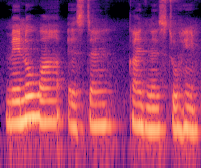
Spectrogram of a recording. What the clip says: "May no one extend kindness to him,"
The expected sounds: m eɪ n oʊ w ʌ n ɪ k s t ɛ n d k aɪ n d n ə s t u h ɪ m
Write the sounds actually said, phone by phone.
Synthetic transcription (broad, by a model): m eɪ n oʊ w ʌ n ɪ s t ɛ n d k aɪ n d n ə s t u h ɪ m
